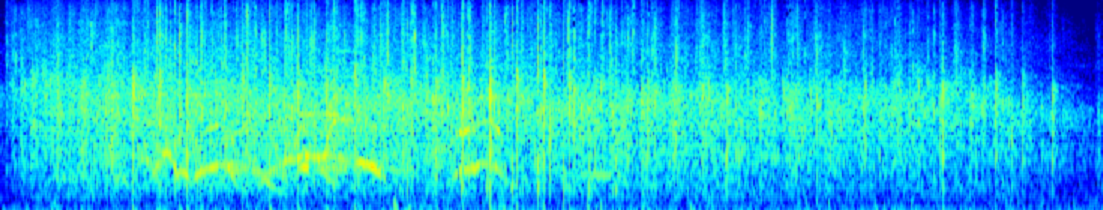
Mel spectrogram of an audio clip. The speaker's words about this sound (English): And so I don't know if Merle's watching right now, but I want to offer a round of applause as thanks to him.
